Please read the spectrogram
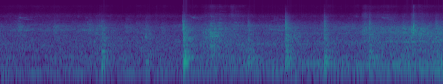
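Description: Close-up eating sounds: chewing and wet mouth smacks while a boiled banana is dipped into fish paste on a plate, with several sharp clicks, the loudest about two seconds in, over a steady low background hum.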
